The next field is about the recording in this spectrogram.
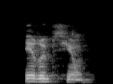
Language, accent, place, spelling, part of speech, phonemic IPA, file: French, France, Lyon, éruption, noun, /e.ʁyp.sjɔ̃/, LL-Q150 (fra)-éruption.wav
- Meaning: 1. eruption 2. rash (inflammation of skin)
